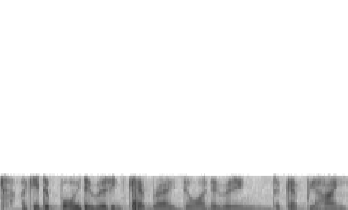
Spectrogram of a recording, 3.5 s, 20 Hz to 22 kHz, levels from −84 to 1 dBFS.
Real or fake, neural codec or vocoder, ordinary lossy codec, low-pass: real; none; none; 3.6 kHz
